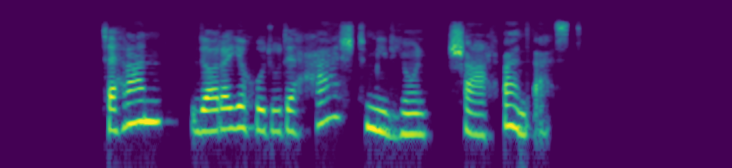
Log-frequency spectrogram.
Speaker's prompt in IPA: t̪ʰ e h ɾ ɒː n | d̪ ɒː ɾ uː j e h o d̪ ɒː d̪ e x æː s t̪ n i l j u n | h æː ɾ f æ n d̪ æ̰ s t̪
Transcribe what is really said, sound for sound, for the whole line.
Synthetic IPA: t̪ʰ e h ɾ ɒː n | d̪ ɒː ɾ ɒː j e h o d̪ uː d̪ e h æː ʃ t̪ m i l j u n | ʃ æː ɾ v æ n d̪ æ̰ s t̪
